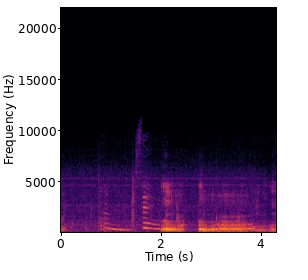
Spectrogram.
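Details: A Boston Terrier sings on cue for a treat, with drawn-out, falling whines and yowls while a person coaxes it.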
